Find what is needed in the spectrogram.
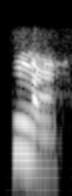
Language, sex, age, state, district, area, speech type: Bengali, female, 30-45, West Bengal, Cooch Behar, urban, conversation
